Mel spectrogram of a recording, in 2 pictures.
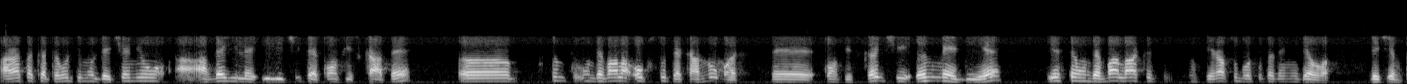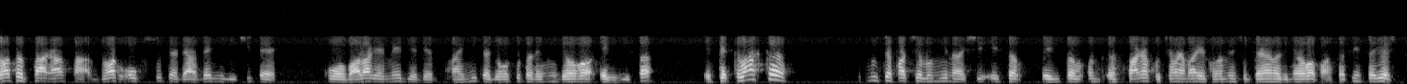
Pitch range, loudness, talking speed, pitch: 125-160 Hz, -18 LUFS, 160 wpm, 140 Hz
